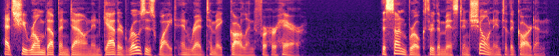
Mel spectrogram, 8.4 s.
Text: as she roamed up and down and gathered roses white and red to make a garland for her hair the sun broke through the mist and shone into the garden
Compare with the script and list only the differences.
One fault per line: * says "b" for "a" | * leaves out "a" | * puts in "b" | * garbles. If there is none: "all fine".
* leaves out "a"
